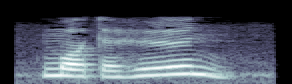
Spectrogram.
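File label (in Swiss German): "mattahuehn", Alsatian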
